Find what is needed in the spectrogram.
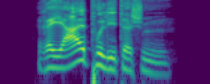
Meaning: strong dative masculine/neuter singular of realpolitisch
- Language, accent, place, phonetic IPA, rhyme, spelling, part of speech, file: German, Germany, Berlin, [ʁeˈaːlpoˌliːtɪʃm̩], -aːlpoliːtɪʃm̩, realpolitischem, adjective, De-realpolitischem.ogg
